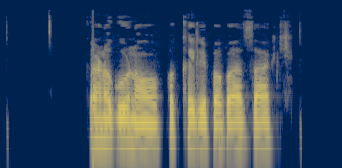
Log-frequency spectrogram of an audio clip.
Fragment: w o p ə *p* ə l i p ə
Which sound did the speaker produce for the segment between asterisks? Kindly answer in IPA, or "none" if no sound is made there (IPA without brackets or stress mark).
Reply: k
